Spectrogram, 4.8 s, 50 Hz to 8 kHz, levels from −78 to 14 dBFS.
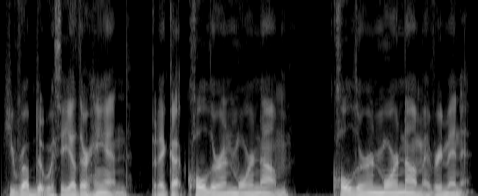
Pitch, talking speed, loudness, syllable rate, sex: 100 Hz, 250 wpm, -15 LUFS, 6.8 syllables/s, male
